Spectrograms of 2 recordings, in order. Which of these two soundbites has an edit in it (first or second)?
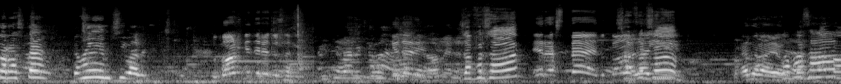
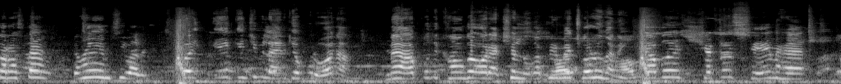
second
